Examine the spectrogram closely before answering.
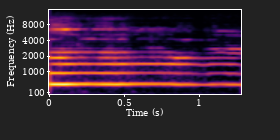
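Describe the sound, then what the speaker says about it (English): A dog's howl from a fantasy tabletop adventure soundscape, one long sustained tonal wail with steady harmonics that holds for over a second, fairly close and alone with no talk over it. "And the howl comes, you can hear it coming from down on the lower part of the library area."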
